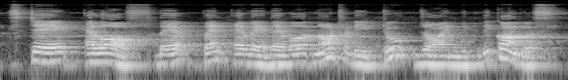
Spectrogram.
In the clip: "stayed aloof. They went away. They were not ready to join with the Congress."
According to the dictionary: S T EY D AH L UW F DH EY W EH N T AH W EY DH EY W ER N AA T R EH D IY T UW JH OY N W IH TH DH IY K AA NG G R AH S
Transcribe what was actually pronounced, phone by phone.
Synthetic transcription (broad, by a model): S T EY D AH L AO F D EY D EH N AH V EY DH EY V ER N AA T R EH D IY T UW JH OY N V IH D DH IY K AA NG G R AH S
